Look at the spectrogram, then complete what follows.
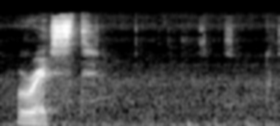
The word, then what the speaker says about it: wrist: they are put together w is always silenced and it's rest like that and there are terms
